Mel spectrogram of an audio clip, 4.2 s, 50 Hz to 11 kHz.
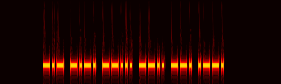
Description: Morse code, heard as a keyed tone, about 34 wpm, 700 Hz. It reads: KC7ZGP
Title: USA Call Signs - 6 Characters - Repeated 2x - 35wpm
